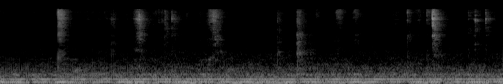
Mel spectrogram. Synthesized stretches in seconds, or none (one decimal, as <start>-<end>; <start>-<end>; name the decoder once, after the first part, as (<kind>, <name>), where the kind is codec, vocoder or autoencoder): 0.0-1.3 (vocoder, BigVGAN v2)

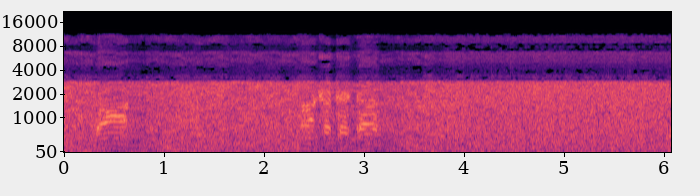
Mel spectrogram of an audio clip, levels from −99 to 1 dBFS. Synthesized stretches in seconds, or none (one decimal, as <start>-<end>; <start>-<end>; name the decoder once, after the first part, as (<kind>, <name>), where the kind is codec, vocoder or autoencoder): 0.0-3.8 (codec, DAC)

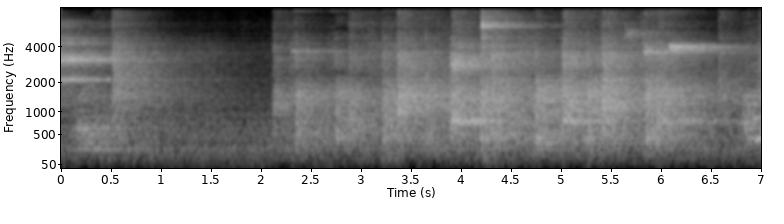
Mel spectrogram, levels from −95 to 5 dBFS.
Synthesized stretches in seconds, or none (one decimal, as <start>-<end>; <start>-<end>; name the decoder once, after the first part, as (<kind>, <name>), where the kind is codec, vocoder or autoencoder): 0.0-7.0 (vocoder, Vocos)

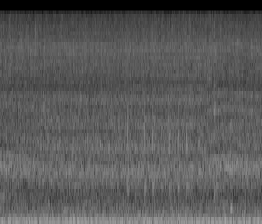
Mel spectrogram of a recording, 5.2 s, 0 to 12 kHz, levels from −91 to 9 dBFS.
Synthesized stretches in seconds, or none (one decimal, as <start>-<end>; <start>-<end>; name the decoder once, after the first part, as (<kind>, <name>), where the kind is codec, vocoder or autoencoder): none

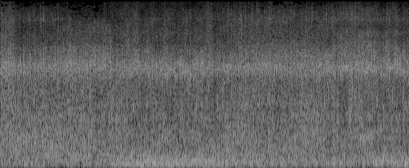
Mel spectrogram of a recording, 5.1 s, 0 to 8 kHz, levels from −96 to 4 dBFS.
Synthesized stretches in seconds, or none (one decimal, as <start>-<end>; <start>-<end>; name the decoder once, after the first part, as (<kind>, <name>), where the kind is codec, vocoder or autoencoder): 1.3-3.0 (codec, HILCodec); 4.1-5.1

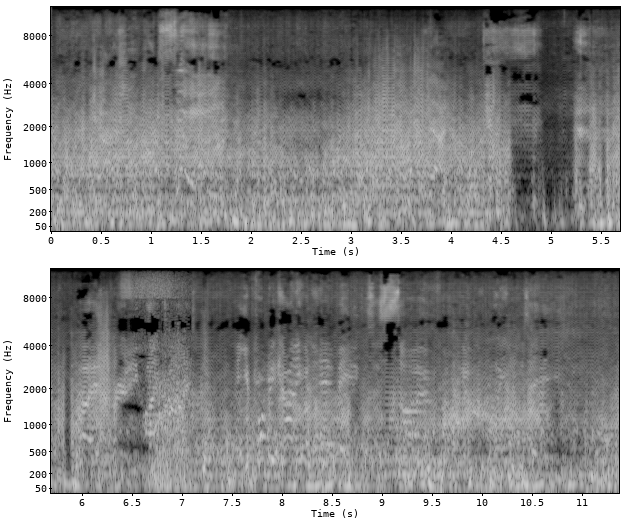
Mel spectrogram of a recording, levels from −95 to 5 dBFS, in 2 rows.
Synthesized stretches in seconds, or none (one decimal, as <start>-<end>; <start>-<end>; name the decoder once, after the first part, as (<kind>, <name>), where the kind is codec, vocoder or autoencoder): 0.0-6.5 (vocoder, Vocos); 7.1-11.4

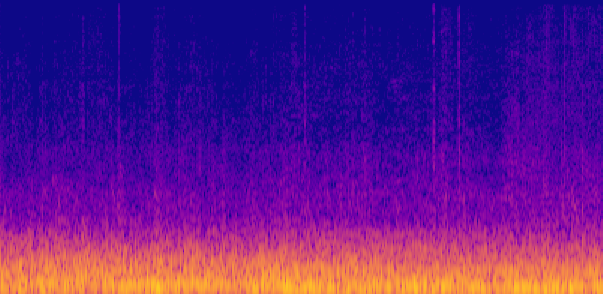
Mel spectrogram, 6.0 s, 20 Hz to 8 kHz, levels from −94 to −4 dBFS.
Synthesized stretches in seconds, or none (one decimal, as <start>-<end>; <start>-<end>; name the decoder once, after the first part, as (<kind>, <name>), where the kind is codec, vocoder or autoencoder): 0.0-2.9 (codec, HILCodec); 5.1-6.0

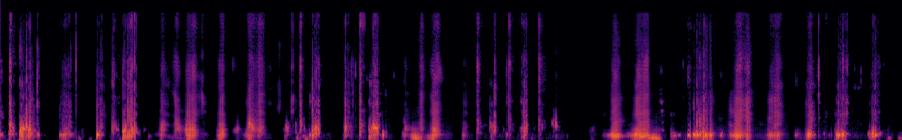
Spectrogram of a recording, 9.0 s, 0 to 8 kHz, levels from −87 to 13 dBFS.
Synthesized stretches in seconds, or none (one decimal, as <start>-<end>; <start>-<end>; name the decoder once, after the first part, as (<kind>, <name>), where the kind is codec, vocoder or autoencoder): 1.5-2.8 (vocoder, Vocos); 4.0-4.7; 5.8-6.6; 7.1-8.1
